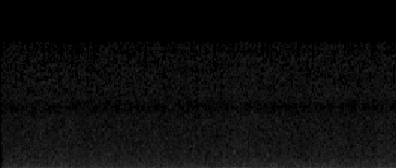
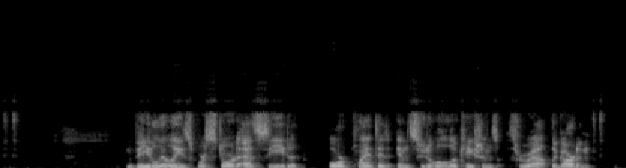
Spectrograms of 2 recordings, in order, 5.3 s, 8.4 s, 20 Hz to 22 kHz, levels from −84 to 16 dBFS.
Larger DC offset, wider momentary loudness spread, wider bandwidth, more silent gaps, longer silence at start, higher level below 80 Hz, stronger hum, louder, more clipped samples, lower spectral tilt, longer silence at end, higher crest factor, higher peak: neither; second, 1 LU vs 12 LU; first, 16.5 kHz vs 9.2 kHz; neither; second, 0 s vs 0.15 s; about the same, -66 dBFS vs -68 dBFS; neither; second, -58 LUFS vs -24 LUFS; neither; second, -2.5 dB/octave vs -4 dB/octave; second, 0 s vs 0.5 s; about the same, 16 dB vs 18 dB; second, -40 dBFS vs -8 dBFS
